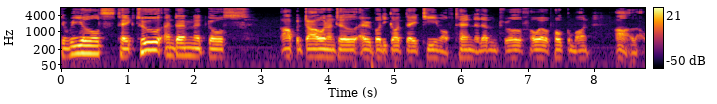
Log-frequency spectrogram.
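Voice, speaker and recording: The speaker is a man with a German accent. He keeps a moderate pace. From Germany. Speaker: gaming YouTuber. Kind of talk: tutorial. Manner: halting.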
